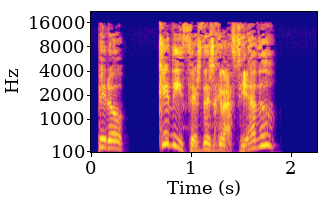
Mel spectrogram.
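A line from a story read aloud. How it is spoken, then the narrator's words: Exclamation. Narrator (Spanish): exclamó la condesa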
